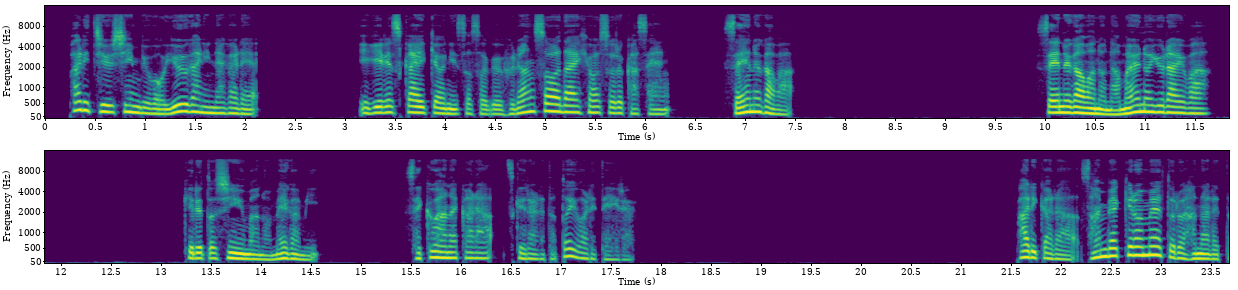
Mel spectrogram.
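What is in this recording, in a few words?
Voice Sample Narration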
